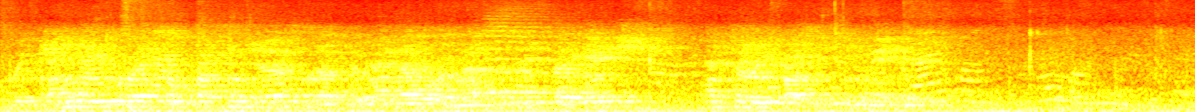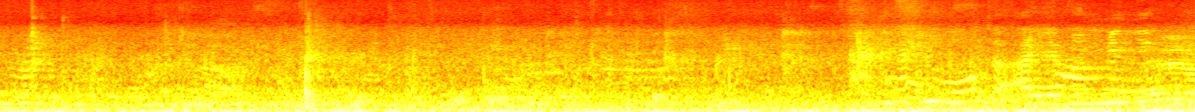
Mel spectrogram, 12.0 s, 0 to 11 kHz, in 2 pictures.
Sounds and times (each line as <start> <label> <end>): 0.0 announcements 5.8
0.0 voices 7.8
